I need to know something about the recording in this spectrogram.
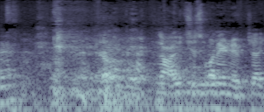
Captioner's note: laughing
